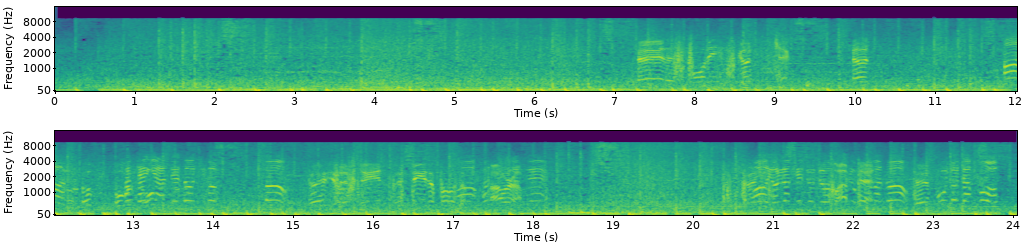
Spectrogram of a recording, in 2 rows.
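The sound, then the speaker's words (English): Amphibious 215 aircraft engines throttling up on calm sea water make a loud, steady roar. The roar is thickened by wind and water noise, and voices speak over it throughout. “the seas stay calm, and the 215 can take to the air for the first time since leaving Vancouver almost a month ago. Hopefully everything goes good. Hey, follow me on the throttles there,”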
